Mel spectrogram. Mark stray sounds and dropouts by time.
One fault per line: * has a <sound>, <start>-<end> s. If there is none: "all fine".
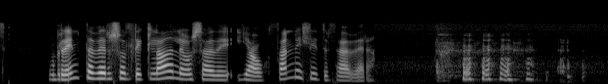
* has a laugh, 4.3-5.9 s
